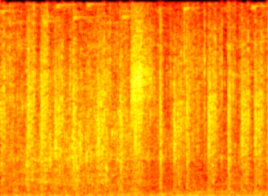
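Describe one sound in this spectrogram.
Flames burst with a crackling whoosh.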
